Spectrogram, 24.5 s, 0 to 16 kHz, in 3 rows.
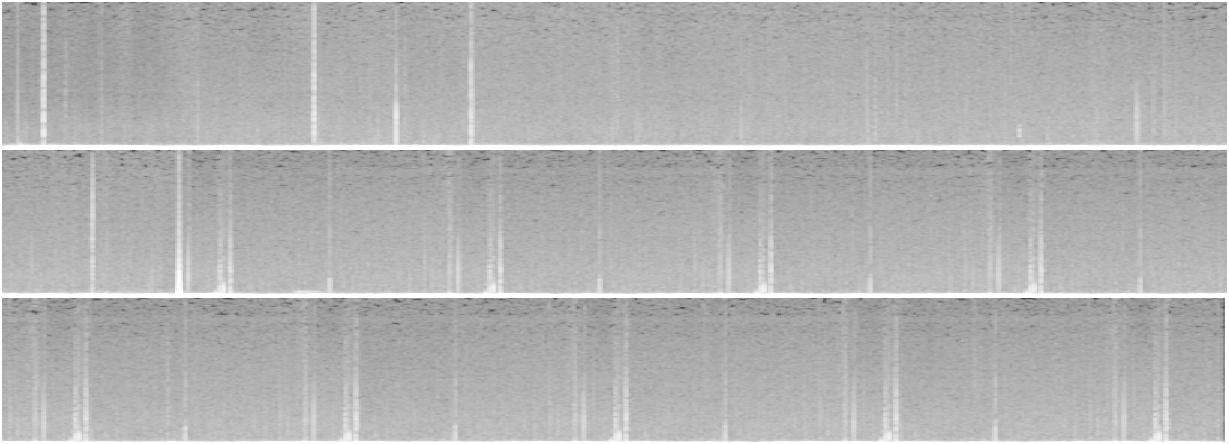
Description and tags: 33 record end
The noise at the end of a 33 1/3 record.
analog, click, loop, needle, noisy, pop, record, vinyl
